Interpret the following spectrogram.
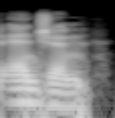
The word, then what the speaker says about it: engine: In the word engine, you should stress the first syllable.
